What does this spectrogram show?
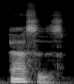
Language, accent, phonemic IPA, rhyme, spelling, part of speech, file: English, US, /ˈæsɪz/, -æsɪz, asses, noun, En-us-asses.ogg
- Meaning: plural of ass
